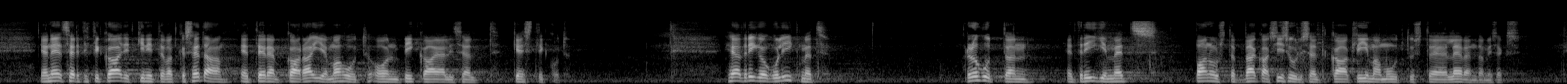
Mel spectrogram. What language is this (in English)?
Estonian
